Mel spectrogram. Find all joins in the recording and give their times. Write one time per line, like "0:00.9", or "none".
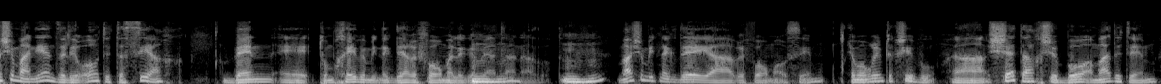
none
